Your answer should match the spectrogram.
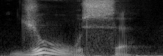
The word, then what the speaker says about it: juice: The same apply to the word juice, juice. So juice is spelled J-U-I-C-E, J-U-I-C-E.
